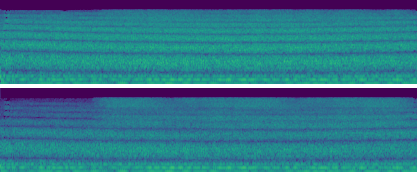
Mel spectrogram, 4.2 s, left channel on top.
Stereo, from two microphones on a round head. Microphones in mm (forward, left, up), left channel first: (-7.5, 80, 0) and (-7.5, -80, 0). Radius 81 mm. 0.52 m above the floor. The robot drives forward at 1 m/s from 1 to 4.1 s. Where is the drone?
75° left (ahead or behind); by 4.2 s 35° left (ahead or behind).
